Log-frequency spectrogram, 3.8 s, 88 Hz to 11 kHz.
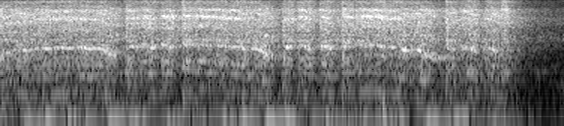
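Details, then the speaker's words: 1992 Chevrolet K1500 with LS-swapped 4.8 V8, first test fire: starter churns about four beats a second, never catches, cranking fading as the battery goes dead; fuel pump not heard, PCM suspected, later traced to an unplugged harness. "It ain't hitting, Terry. Maybe PCM still, I don't know. Try again."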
